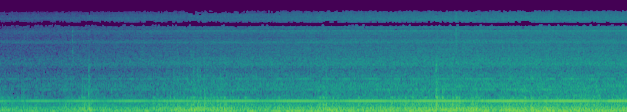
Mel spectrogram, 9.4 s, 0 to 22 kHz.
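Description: Airbus A320 cabin noise from a seat over the wing: the jet engines run with a steady hum over a low rumble that grows louder about two to three seconds in.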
